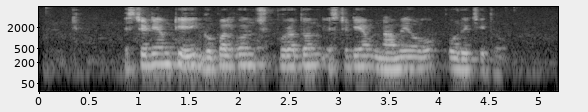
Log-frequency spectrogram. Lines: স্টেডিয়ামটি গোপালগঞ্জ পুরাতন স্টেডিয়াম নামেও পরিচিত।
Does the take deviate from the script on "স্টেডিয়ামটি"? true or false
false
